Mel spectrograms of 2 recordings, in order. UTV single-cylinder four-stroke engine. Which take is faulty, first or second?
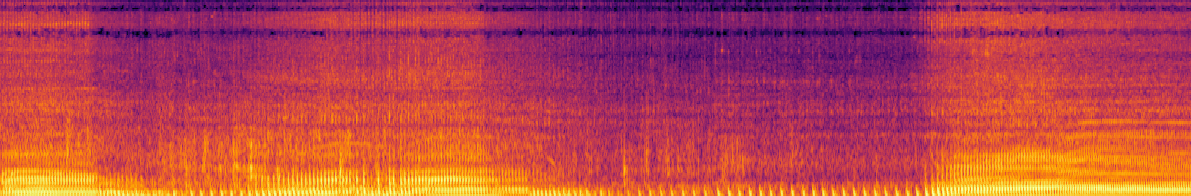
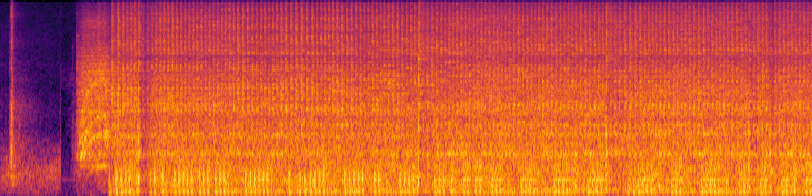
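second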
